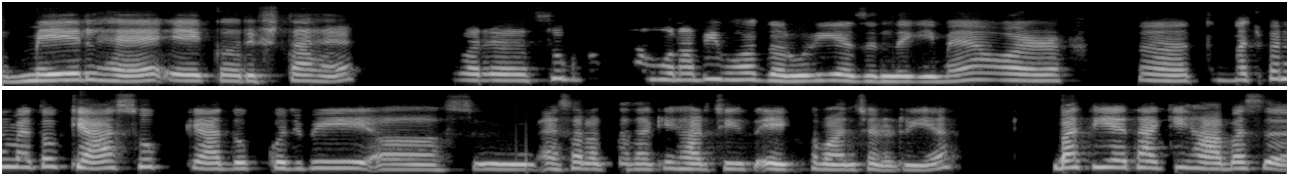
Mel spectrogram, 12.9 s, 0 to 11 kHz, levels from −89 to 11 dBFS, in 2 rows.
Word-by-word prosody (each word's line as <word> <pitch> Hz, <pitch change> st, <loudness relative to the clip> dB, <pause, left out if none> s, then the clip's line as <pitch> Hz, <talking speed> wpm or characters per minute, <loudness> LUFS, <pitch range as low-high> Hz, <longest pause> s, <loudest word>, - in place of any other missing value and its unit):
Mail 245 Hz, +3 st, +7 dB
है, 220 Hz, -2 st, +2 dB, 0.2 s
एक 225 Hz, -1 st, +2 dB
रिश्ता 215 Hz, +2 st, -2 dB
है 215 Hz, -, -2 dB, 0.6 s
और 240 Hz, -1 st, -1 dB, 0.3 s
सुख-दुःख 300 Hz, +3 st, -9 dB, 0.2 s
का 305 Hz, -3 st, -11 dB
होना 260 Hz, -1 st, -2 dB
भी 285 Hz, -, +1 dB
बहुत 260 Hz, -1 st, -2 dB
ज़रूरी 215 Hz, +1 st, +3 dB
है 230 Hz, -, +3 dB
ज़िंदगी 200 Hz, -1 st, +2 dB
में 230 Hz, +5 st, -2 dB
और 250 Hz, -2 st, 0 dB
अ, 225 Hz, -, -6 dB, 0.6 s
तो 225 Hz, +3 st, -20 dB
बचपन 295 Hz, +4 st, -3 dB
में 290 Hz, -1 st, +1 dB
तो 310 Hz, -, -1 dB
क्या 260 Hz, -5 st, +5 dB
सुख? 295 Hz, -1 st, -4 dB
क्या 230 Hz, -4 st, +2 dB
दुःख? 230 Hz, 0 st, 0 dB
कुछ 240 Hz, -1 st, 0 dB
भी 250 Hz, -, -1 dB, 0.2 s
अ, -, -, -4 dB, 0.3 s
सु 400 Hz, -, 0 dB
ऐसा 210 Hz, +3 st, -3 dB
लगता 210 Hz, -2 st, -4 dB
था 205 Hz, -, -1 dB
कि -, -, -3 dB
हर 210 Hz, -, +1 dB
चीज़ 215 Hz, -1 st, -2 dB
एक 400 Hz, 0 st, 0 dB
समान 195 Hz, -2 st, +1 dB
चल 195 Hz, -, 0 dB
रही 175 Hz, +1 st, -1 dB
है। 250 Hz, -, -2 dB, 0.5 s
बाकी 280 Hz, +1 st, +3 dB
ये 275 Hz, -, +5 dB
था 265 Hz, -, +5 dB
कि 280 Hz, -, -1 dB
हाँ, 230 Hz, -2 st, +3 dB
बस 235 Hz, 0 st, 0 dB
235 Hz, 215 wpm, -24 LUFS, 215-265 Hz, 0.6 s, Mail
